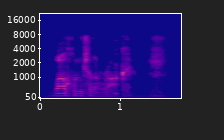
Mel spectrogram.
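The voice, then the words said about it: Sean Connery impression. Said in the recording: “best Sean Connery impersonation... set the bar really low”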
